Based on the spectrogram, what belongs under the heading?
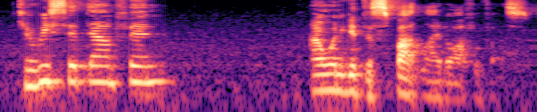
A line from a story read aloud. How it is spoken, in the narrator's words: Vibe asked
